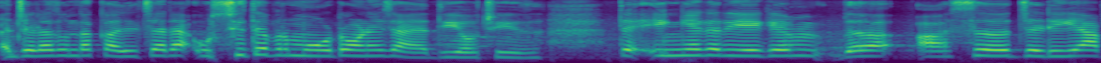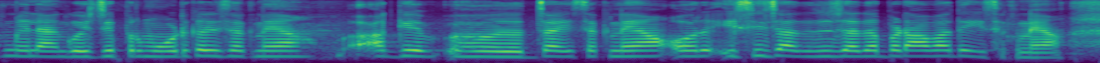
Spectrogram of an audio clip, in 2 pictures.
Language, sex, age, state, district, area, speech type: Dogri, female, 18-30, Jammu and Kashmir, Jammu, rural, spontaneous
